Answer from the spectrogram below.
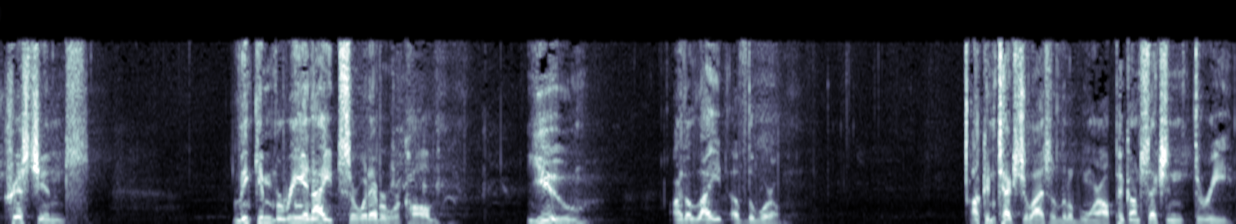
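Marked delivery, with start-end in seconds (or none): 5.3-7.8 "You" held alone, then a pause; measured declaration, "You" standing by itself before the rest; really emphatic. Real, not acted. Pastor addresses the church directly, emphatic pause after "You". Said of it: "say it really emphatically".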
